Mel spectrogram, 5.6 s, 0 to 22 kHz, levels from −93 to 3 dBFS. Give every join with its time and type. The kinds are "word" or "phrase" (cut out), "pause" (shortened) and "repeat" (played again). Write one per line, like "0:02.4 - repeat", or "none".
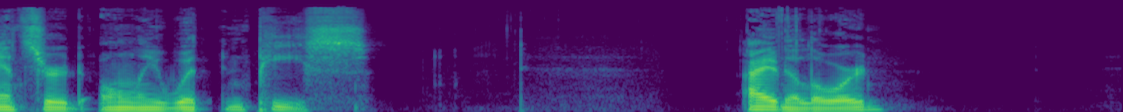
0:01.1 - word
0:03.9 - word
